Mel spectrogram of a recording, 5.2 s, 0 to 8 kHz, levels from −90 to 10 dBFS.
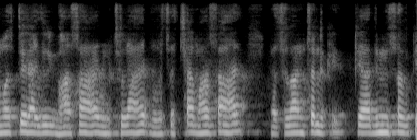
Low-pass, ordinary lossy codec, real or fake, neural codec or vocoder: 7.2 kHz; none; fake; codec, 44.1 kHz, 2.6 kbps, DAC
